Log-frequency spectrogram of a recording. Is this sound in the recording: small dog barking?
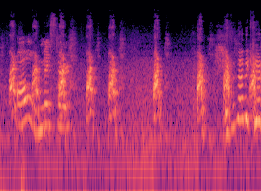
yes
